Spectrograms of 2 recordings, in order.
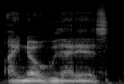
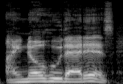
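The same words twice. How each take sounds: First: A low, hushed "I know who that is"; hushed recognition. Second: Higher, louder "I know who that is"; excited exclaim. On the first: Retelling the Mandalorian finale to viewers, hushed and awed. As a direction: quietly realise who has arrived. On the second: Retelling the Mandalorian finale to viewers, loud and thrilled. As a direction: burst out as it sinks in. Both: Retold or imitated. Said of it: "And it's like".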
